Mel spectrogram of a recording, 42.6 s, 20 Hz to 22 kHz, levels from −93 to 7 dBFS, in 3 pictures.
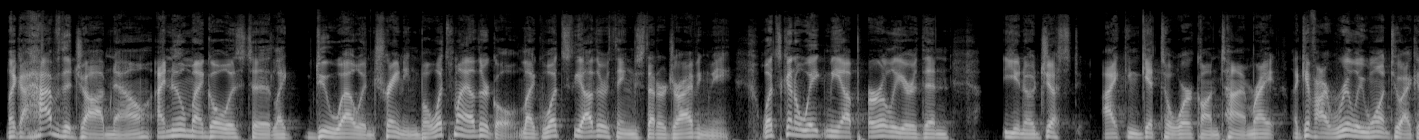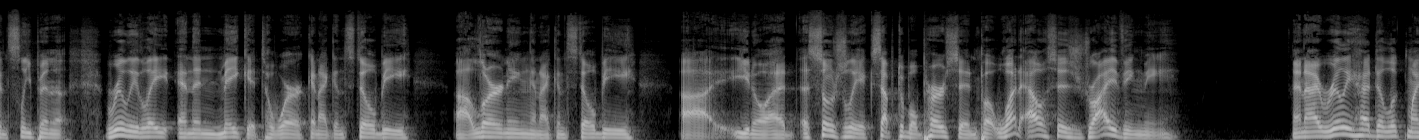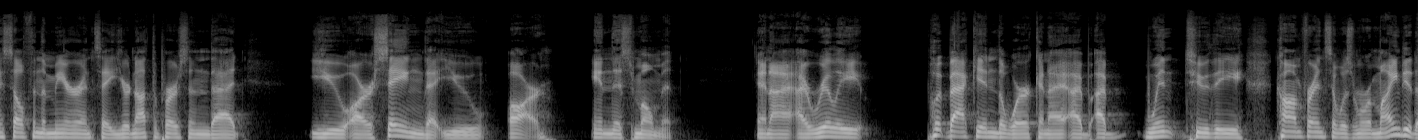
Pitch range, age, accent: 100-130 Hz, 20-39, American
